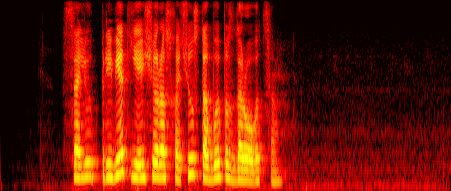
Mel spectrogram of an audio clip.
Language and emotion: Russian, positive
